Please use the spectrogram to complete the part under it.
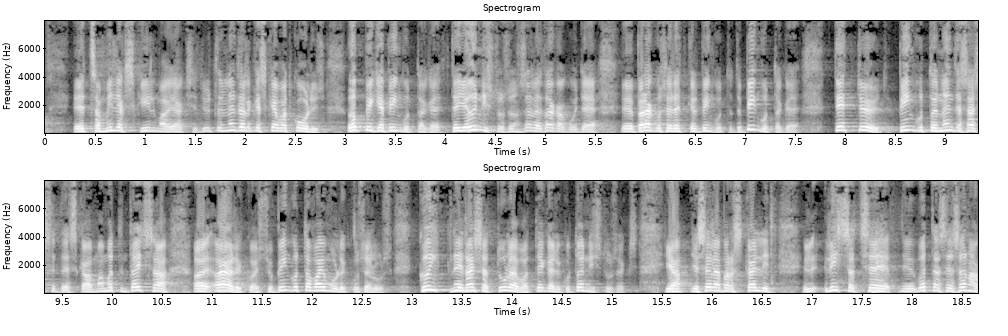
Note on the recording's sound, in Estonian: Audio salvestus koosolekult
